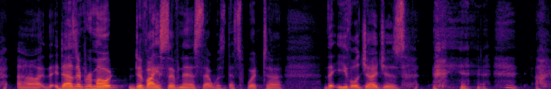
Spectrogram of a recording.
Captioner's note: chuckles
